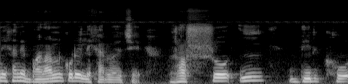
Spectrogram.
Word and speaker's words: হ্রস্ব ই: রকম সমস্যার মধ্যে পড়ি কেউ আমরা একে বলি হস্ই কেউ বলি দীর্ঘই ইত্যাদি ইত্যাদি তাহলে এই যে এটার সঠিক উচ্চারণ হচ্ছে হ্রস্ব ই দীর্ঘ ই দেখুন এই বইয়ের মধ্যেই রয়েছে তাহলে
